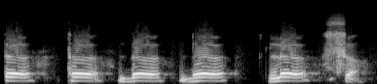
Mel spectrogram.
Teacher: उच्चार करताना जिभेचा स्पर्श दातांना होतो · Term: दंत्य वर्ण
